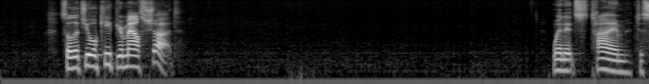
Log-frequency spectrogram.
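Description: A middle-aged man speaks calmly through a microphone, with long pauses.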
